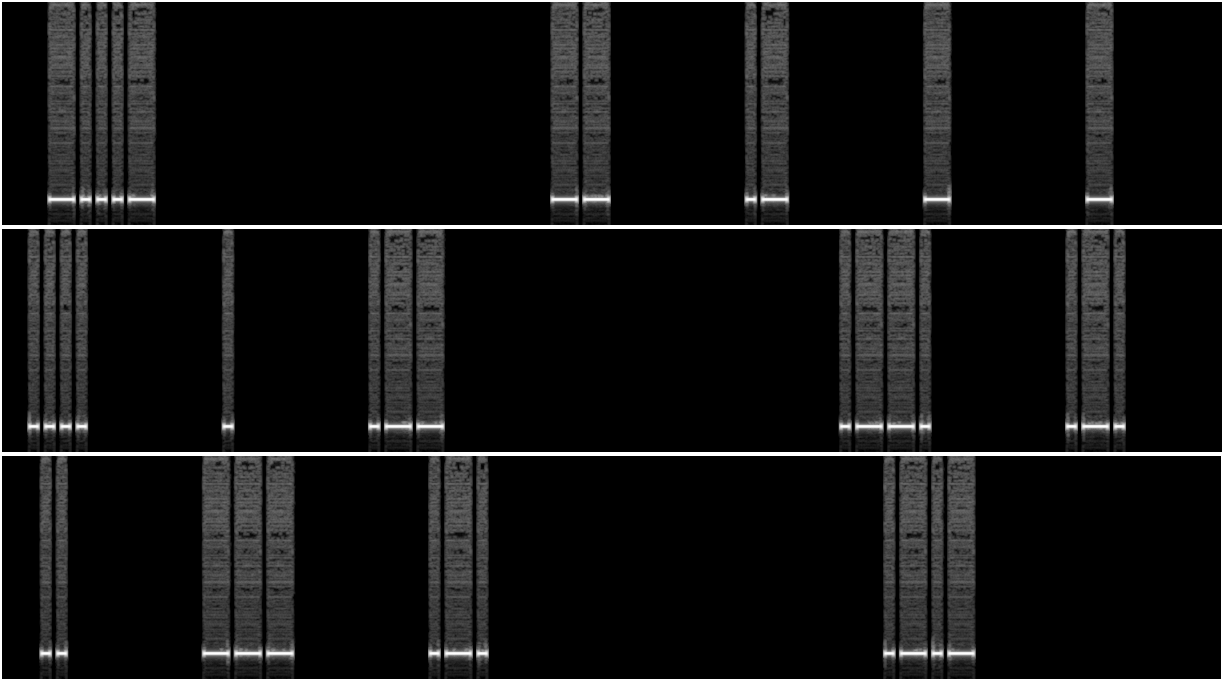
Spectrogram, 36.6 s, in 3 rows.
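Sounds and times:
morse code at 5 wpm: 0.5s - 1.6s, 5.5s - 6.1s, 7.4s - 7.9s, 9.2s - 9.5s, 10.9s - 11.2s, 12.5s - 13.1s, 15.9s - 16.6s, 20.6s - 21.5s, 22.9s - 23.4s, 24.8s - 25.1s, 26.4s - 27.4s, 28.7s - 29.3s, 33.2s - 34.2s.

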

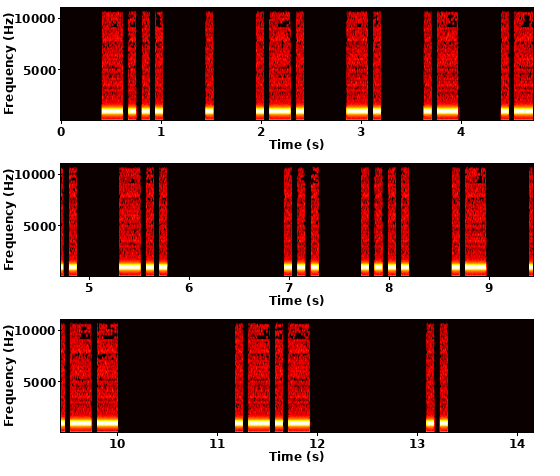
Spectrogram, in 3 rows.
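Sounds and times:
morse code at 5 wpm: 0.4s - 5.8s, 7.0s - 10.0s, 11.2s - 12.0s, 13.1s - 13.4s.

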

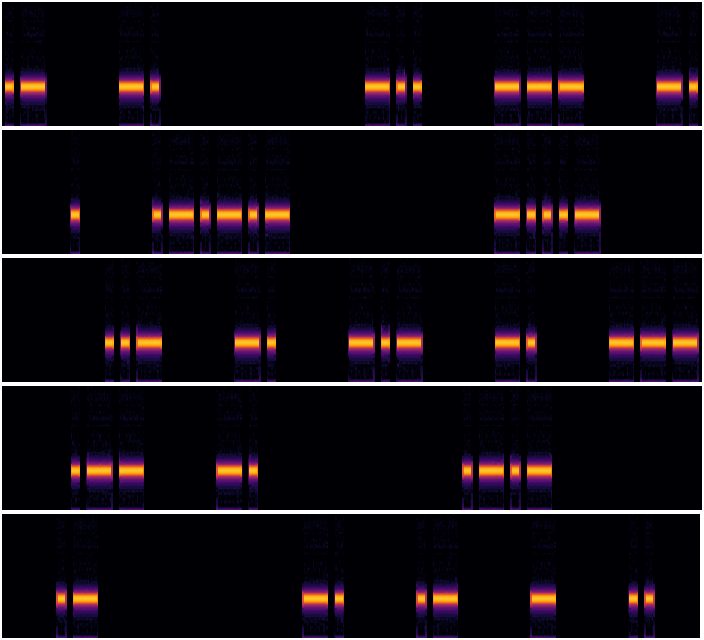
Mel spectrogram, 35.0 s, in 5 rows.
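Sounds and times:
morse code at 5 wpm: 0.0s - 0.5s, 1.2s - 1.6s, 3.6s - 4.2s, 5.0s - 5.8s, 6.6s - 7.0s, 8.5s - 9.9s, 12.0s - 13.0s, 15.0s - 15.6s, 16.3s - 16.8s, 17.5s - 18.2s, 18.9s - 19.4s, 20.1s - 21.0s, 21.7s - 22.4s, 23.2s - 23.6s, 25.6s - 26.5s, 28.6s - 29.0s, 31.0s - 31.4s, 32.2s - 32.6s, 33.3s - 33.6s, 34.3s - 34.6s.

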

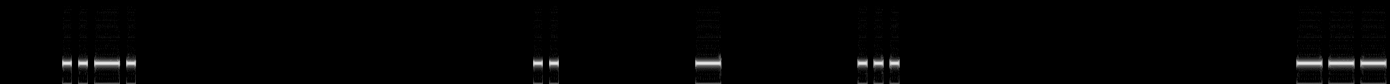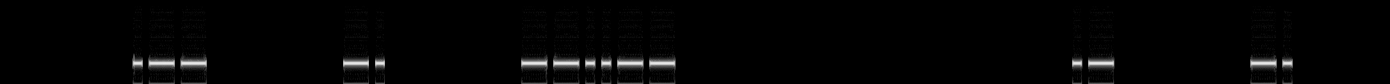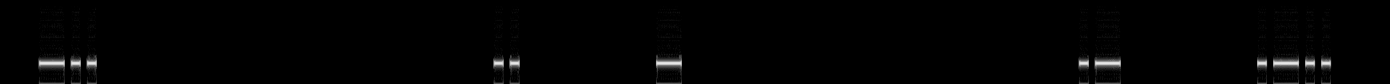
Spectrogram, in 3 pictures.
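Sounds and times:
morse code at 5 wpm: 0.6s - 1.3s, 5.4s - 5.6s, 7.0s - 7.2s, 8.6s - 9.0s, 13.0s - 13.9s, 15.2s - 16.0s, 17.4s - 17.8s, 19.1s - 20.7s, 24.6s - 25.1s, 26.4s - 26.8s, 28.2s - 28.8s, 32.8s - 33.0s, 34.4s - 34.7s, 38.6s - 39.0s, 40.4s - 41.2s.

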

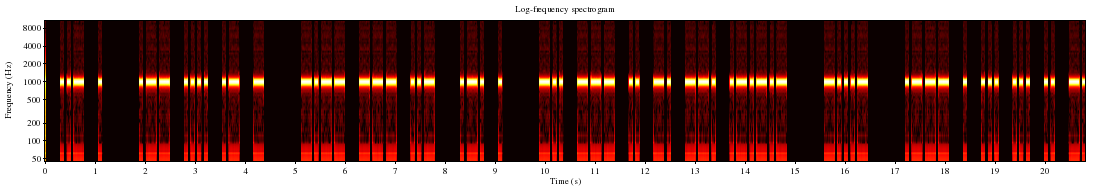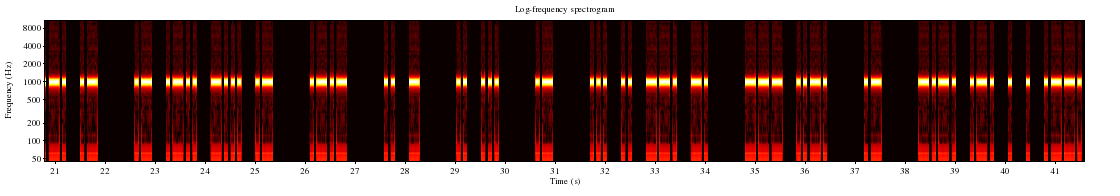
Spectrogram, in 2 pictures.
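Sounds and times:
morse code at 5 wpm: 0.0s - 1.2s, 1.9s - 4.5s, 5.1s - 9.3s, 9.9s - 15.0s, 15.6s - 16.5s, 17.2s - 22.0s, 22.6s - 25.5s, 26.1s - 26.9s, 27.6s - 28.4s, 29.0s - 30.0s, 30.6s - 31.1s, 31.7s - 34.2s, 34.8s - 36.6s, 37.2s - 37.6s, 38.2s - 41.5s.

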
